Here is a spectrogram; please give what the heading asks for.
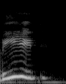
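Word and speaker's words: read: বসে ঠিক আছে এবং রিড রিডের তিনটে ফর্মই এক সেটা হচ্ছে রিড রিড রিড যদিও উচ্চারণটা রিড রেড রেড হয় ঠিক আছে বাট এই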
